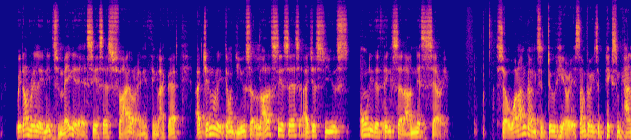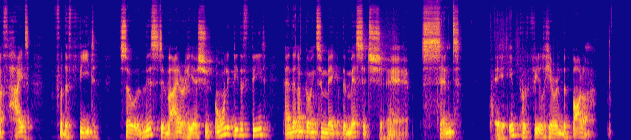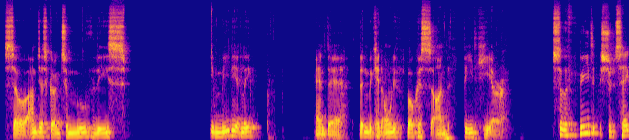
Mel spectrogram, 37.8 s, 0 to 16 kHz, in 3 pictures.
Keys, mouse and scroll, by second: 3.6-4.4 scroll up 2, 4.4-5.0 scroll up 1, 5.1-5.8 scroll down 2, 5.9-6.7 scroll down 2, 15.6 click, 16.2-17.4 scroll down 2, 17.6-18.4 scroll up 2, 19.1-19.9 scroll down 2, 20.2-22.2 typing, 22.4 shift+Return, 25.3-27.2 drag, 27.5 click, 28.6 click, 29.3 click, 30.6 Return, 30.7 Return, 31.1 Return, 31.7 click, 32.1 BackSpace, 32.3 click, 32.8 BackSpace, 33.3 click, 33.6 BackSpace, 34.7 shift+., 35.1 click, 35.7 click.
